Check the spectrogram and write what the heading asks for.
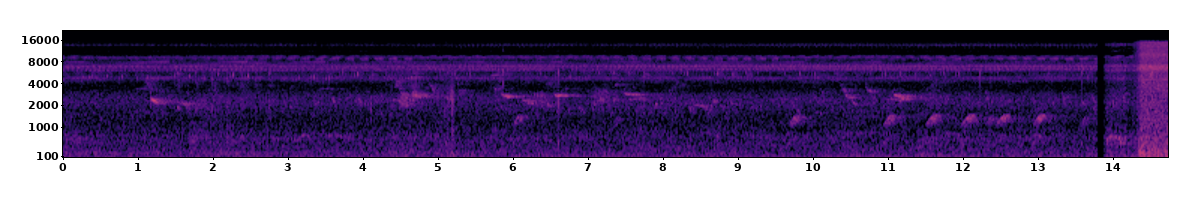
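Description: Near silence: faint outdoor ambience of a steady high insect drone with scattered bird chirps, and a short series of evenly spaced bird notes near the end.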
